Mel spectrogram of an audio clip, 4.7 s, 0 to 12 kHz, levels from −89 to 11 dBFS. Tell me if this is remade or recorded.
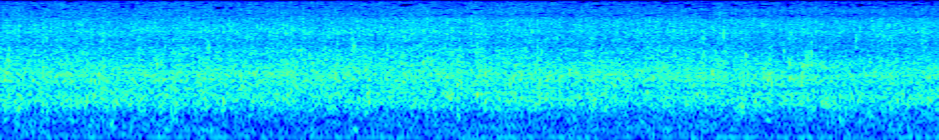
recorded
